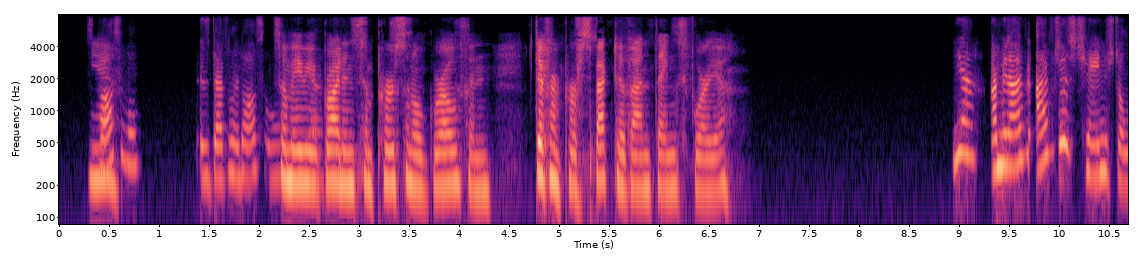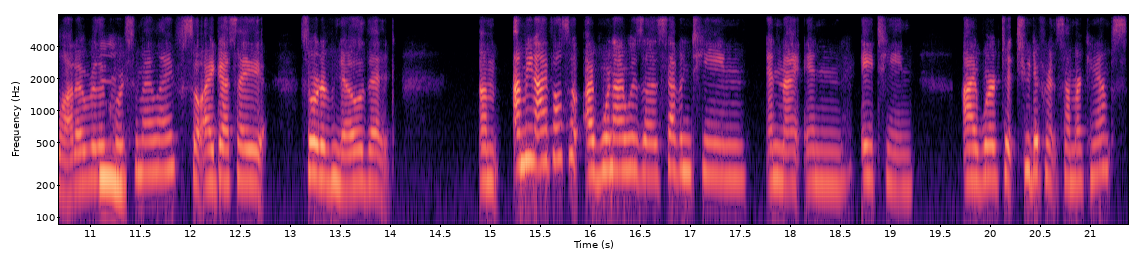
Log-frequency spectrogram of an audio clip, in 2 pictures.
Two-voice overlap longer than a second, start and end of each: none

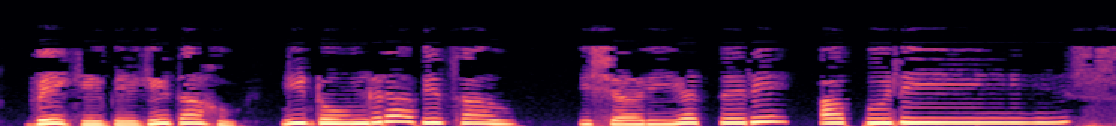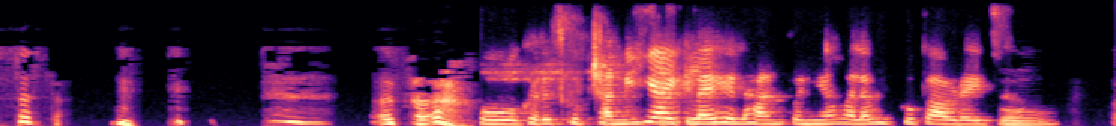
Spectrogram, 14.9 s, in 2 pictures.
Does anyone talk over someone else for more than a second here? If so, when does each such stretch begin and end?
none

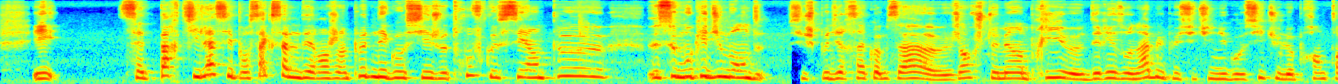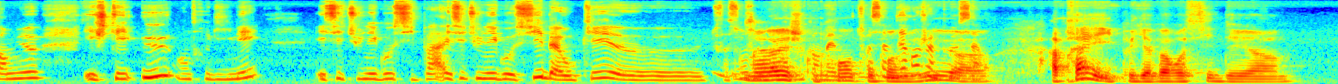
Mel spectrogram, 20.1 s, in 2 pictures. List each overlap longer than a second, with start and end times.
15.5-17.4

